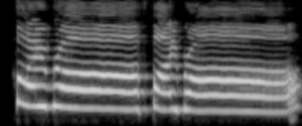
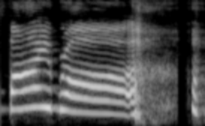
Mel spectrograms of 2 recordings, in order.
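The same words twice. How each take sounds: First: "Fire!" yelled high and loud as "fye-rah"; odd pronunciation. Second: A drawn-out, strained "Fire!" ending in "raw"; odd pronunciation. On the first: Friend mimicking the actress's strange "Fire!". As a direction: shout "Fire!" with a drawn, open "rah" ending. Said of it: "I thought she went". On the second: Friend retelling how she misheard the actress's "Fire!". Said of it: "When she goes". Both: Retold or imitated.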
